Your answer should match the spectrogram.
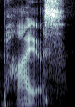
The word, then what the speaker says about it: Pius: Have you had Pius out in Dripping Springs? Or out southwest of city? How do you spell that? Pie. Oh. Us. Oh, okay. No. O-U-S. Oh. Pie-O-U-S. Yeah. Like being pious.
